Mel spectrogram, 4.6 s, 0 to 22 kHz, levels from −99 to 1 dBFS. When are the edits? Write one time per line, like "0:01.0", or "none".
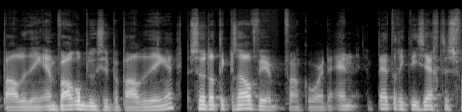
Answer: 0:01.8
0:02.3
0:02.8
